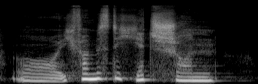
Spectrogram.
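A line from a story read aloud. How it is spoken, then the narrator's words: Purring. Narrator (German): schnurrt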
